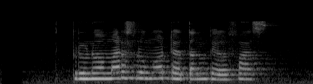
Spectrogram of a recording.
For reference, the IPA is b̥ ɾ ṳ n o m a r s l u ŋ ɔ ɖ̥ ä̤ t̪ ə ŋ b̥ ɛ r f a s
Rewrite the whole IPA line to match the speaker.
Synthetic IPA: b̥ ɾ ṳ n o m a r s l u ŋ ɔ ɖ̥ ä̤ t̪ ə ŋ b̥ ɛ l f a s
